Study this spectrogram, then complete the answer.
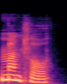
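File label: "mantle", English, British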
